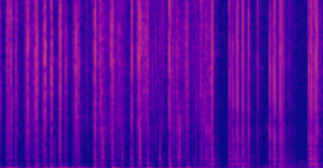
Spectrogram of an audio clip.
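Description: Fingertips and nails tap and grip the back cover of a dark paperback book with a glossy cardstock cover, held in both hands. A rapid, uneven run of soft, dull taps with a low thump is mixed with crisp, crackling scratches from the nails sliding on the cover. Each tap dies away almost instantly.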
